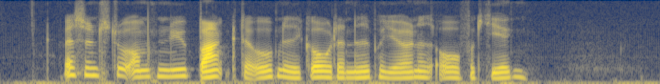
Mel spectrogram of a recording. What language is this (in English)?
Danish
